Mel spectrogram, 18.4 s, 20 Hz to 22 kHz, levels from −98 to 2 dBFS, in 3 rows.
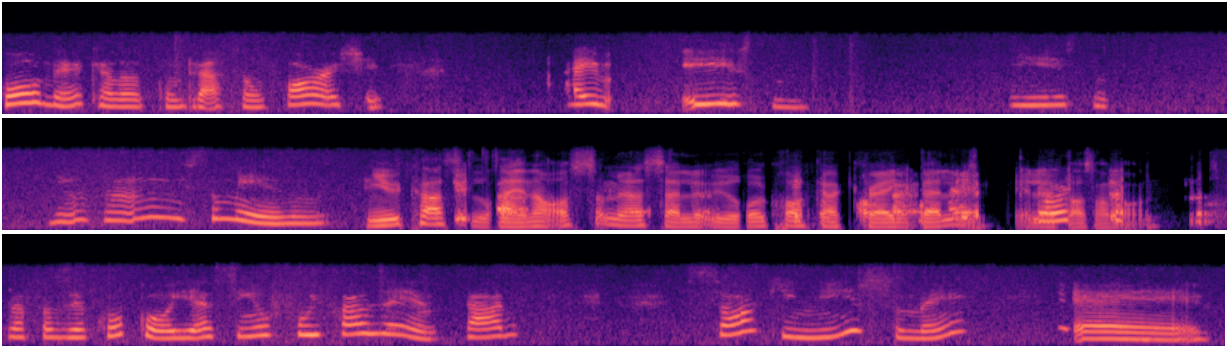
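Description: Speech clip. Between 8.25 and 10.17 s, and again from 10.69 to 12.2 s, the voice dips by up to about 40 dB. This is likely speech suppressed in double talk by the echo canceller. A delayed copy of the voice also returns, about 262 ms late, at 8.37–8.73, 9.34–9.63, 10.2–11.03, 11.64–11.87 and 12.18–12.24 s. It sits roughly 5 to 30 dB below the speech. This is likely echo leak.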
